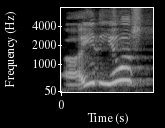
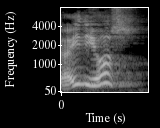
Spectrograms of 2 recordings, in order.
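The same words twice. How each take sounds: First: "Ay, Dios" pitched higher, sliding up in alarm; second "Ay, Dios" climbing into panic; higher, more alarmed plea; rising panic. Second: A touch of fright on "Ay, Dios", rising at the end; first "Ay, Dios" as the water starts pulling, mildly worried; mild worried plea; retold alarm. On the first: Retold or imitated. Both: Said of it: "Yo dije".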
